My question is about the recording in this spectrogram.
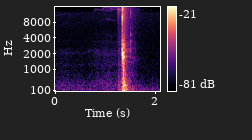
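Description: Near silence: quiet room tone in a pause of speech, with one short, soft breath sound from the speaker about one and a half seconds in.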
